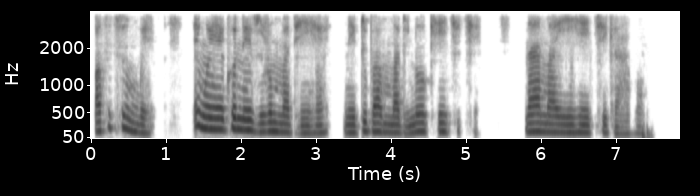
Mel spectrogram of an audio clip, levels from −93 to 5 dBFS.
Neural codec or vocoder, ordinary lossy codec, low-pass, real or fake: none; none; 3.6 kHz; real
